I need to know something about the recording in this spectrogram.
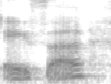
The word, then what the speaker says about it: Asa: And look, that is a name that on the page, who knows how to pronounce it? Her name is really a choose your own adventure, but in my head, it's Asa.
